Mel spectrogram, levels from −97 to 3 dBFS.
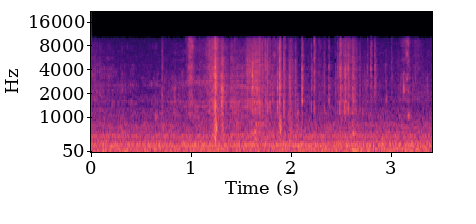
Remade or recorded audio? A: recorded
